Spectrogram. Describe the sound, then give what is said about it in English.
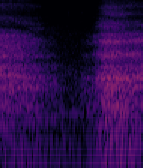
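A group of people drawing a collective deep breath in together, a soft, airy rush of many inhalations that dips briefly in the middle before swelling again, faint and without speech. “we want to just take a collective kind of deep breath in. Do it with me.”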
